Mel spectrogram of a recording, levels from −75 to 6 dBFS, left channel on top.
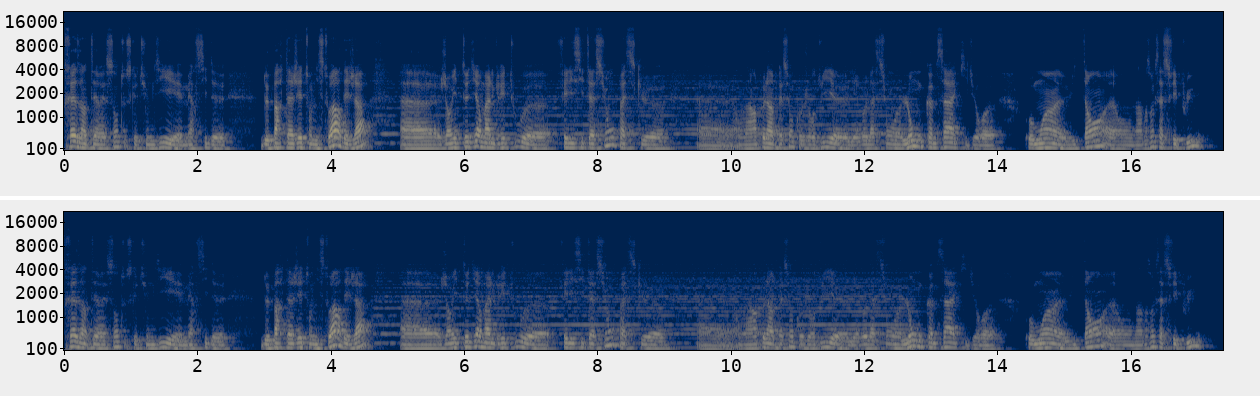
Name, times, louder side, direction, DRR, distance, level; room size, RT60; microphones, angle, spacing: voice 1, 0.0-17.0, left 2 dB, 50° left, 7 dB, 2.5 m, -33 dB
sound 1, 4.6-13.1, right 1 dB, 25° right, 4.1 m, -48 dB
20.0 x 11.5 x 4.6 m, 0.37 s
head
